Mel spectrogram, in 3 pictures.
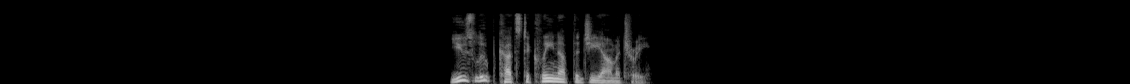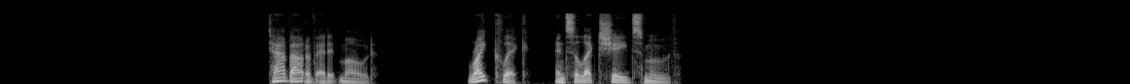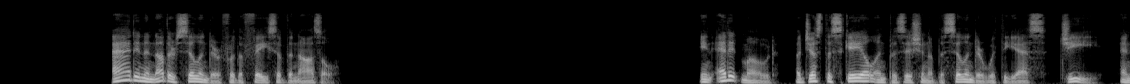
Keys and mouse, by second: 0.3-1.8 middle drag, 2.8 middle click, 3.0 click, 5.6 click, 8.2 click, 10.8 click, 13.1 Tab, 13.7-14.0 middle drag, 14.8 click, 15.4 right click, 15.9 click, 16.7-19.3 middle drag, 20.0-22.1 drag, 24.1-24.5 shift+middle drag, 25.8 shift+a, 29.2 Tab, 29.9-31.7 typing, 31.4 Return, 33.6 click.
